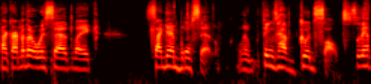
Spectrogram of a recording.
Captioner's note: speaking French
